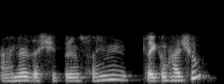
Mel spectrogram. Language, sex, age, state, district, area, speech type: Kashmiri, male, 18-30, Jammu and Kashmir, Shopian, urban, conversation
